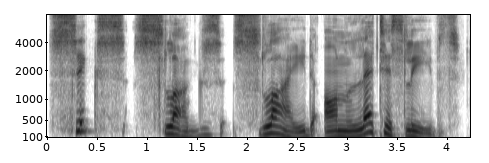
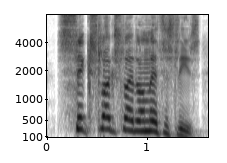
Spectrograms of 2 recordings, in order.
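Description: First: It is said at a slow pace. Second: It is said at a very fast pace.

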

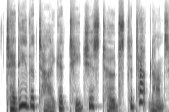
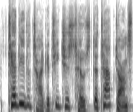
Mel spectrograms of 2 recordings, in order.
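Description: First: The sentence is said at a fast speed. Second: The sentence is said at a very fast speed. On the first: "plus vite" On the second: "Encore plus vite"

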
